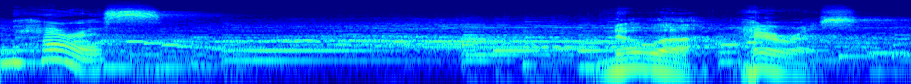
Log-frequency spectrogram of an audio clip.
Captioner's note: audience cheers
